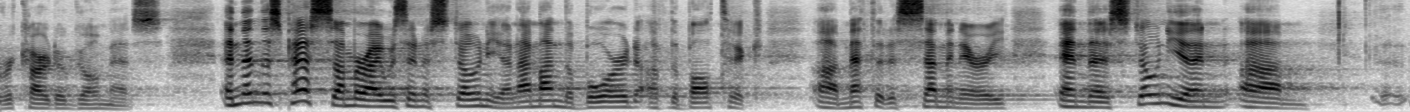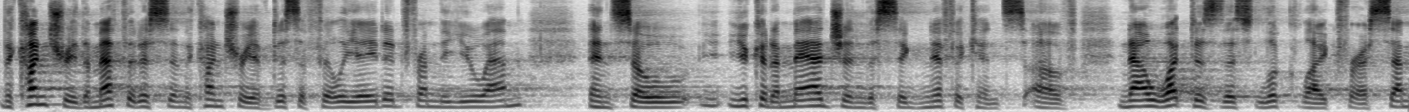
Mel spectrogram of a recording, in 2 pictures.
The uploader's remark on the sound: presented by Asbury Seminary Kentucky Chapel, recorded on Thursday, September 21, 2023 at Asbury Theological Seminary's Kentucky campus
